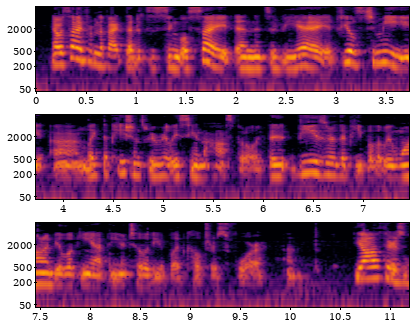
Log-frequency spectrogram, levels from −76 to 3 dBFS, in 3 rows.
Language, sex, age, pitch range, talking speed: English, female, 30-49, 180-250 Hz, 255 wpm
